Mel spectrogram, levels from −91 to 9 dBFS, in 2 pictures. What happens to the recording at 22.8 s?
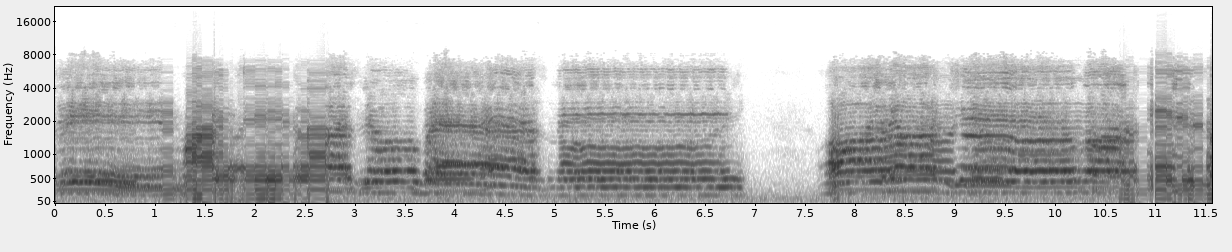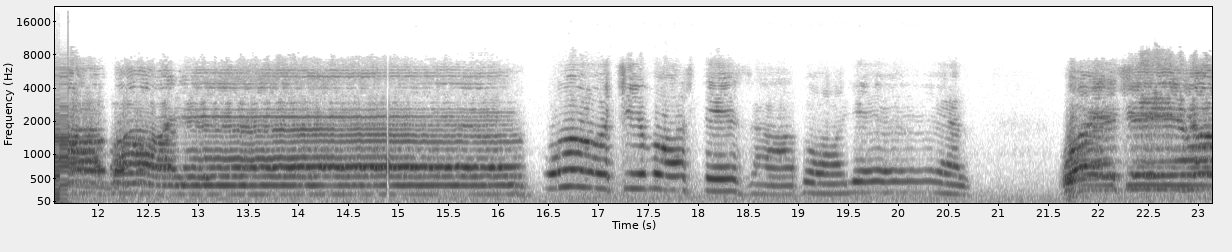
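Nothing goes wrong at 22.8 s; the audio plays through that moment intact, with no dropout, click or other fault.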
